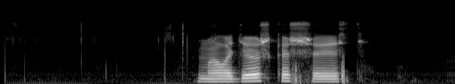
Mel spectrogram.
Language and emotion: Russian, neutral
